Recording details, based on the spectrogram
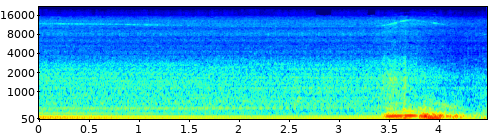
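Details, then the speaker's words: Mk4 Jetta TDI diesel idling after exhaust modification: loud, raw, chuffing low rumble with a couple of blips, little flow from the tailpipe; exhaust leaking at the joints. "all right guys so as you heard it sounds like leaky leaky leak it leaks all over"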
